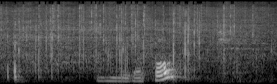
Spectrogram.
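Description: An egg sizzles steadily in a hot pan, with a constant crackling hiss running throughout and a short spoken remark over it partway through.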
